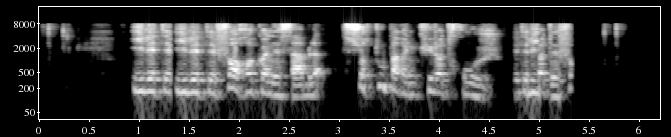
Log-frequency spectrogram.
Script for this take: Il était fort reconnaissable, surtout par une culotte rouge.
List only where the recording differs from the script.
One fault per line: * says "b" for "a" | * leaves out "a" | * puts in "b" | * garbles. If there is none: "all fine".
* puts in "il était"
* garbles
